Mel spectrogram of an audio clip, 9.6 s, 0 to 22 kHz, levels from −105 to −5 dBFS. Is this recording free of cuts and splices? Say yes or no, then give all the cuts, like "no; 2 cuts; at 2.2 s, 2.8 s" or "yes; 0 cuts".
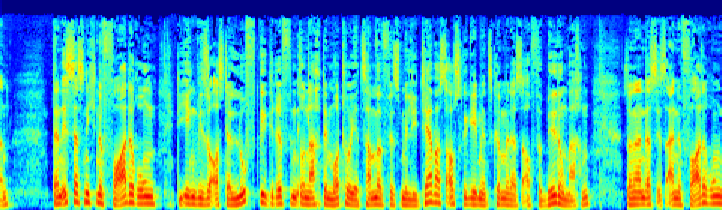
no; 1 cut; at 4.0 s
